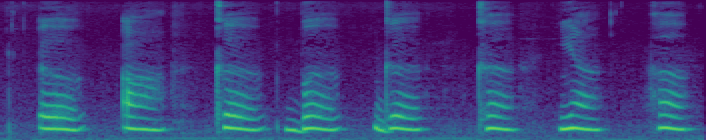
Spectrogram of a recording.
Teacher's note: ಕಂಟಕ್ಷರಗಳು ಅಂದರೆ ಕಂಠದಿಂದ ಹುಟ್ಟುವಂತ ಅಕ್ಷರಗಳು ಕೊರಳಿನಿಂದ ಹುಟ್ಟುವಂತ ಅಕ್ಷರಗಳು ಅ ಆ ಕ ಖ ಯ ಹ ವಿಸರ್ಗ ಇವೆಲ್ಲ ಅಕ್ಷರಗಳು ಕಂಠದಿಂದ ಉಚ್ಚರಿಸಲ್ಪಡಂತವುಗಳಿಗೆ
